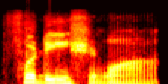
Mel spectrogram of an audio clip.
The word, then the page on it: feu de joie: American English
